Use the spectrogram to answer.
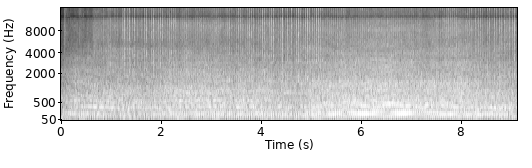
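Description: Loud, unbroken engine drone of a mower preparing a runway, a steady rough roar that holds without pause throughout.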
